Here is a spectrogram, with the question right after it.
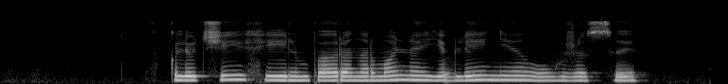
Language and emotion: Russian, sad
